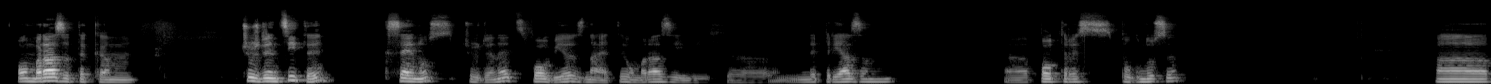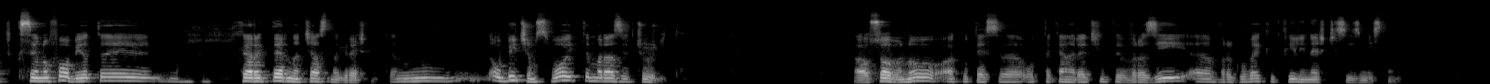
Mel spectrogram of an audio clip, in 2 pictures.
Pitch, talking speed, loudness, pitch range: 130 Hz, 75 wpm, -27 LUFS, 115-150 Hz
